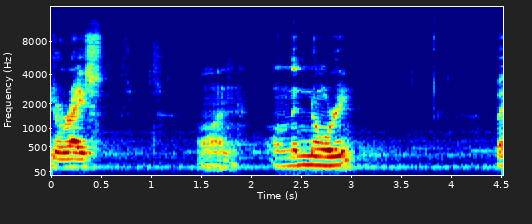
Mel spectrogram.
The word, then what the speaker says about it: nori: like a sheet of rice on on the nori but it's actually pronounced no lee because they don't use the r in [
